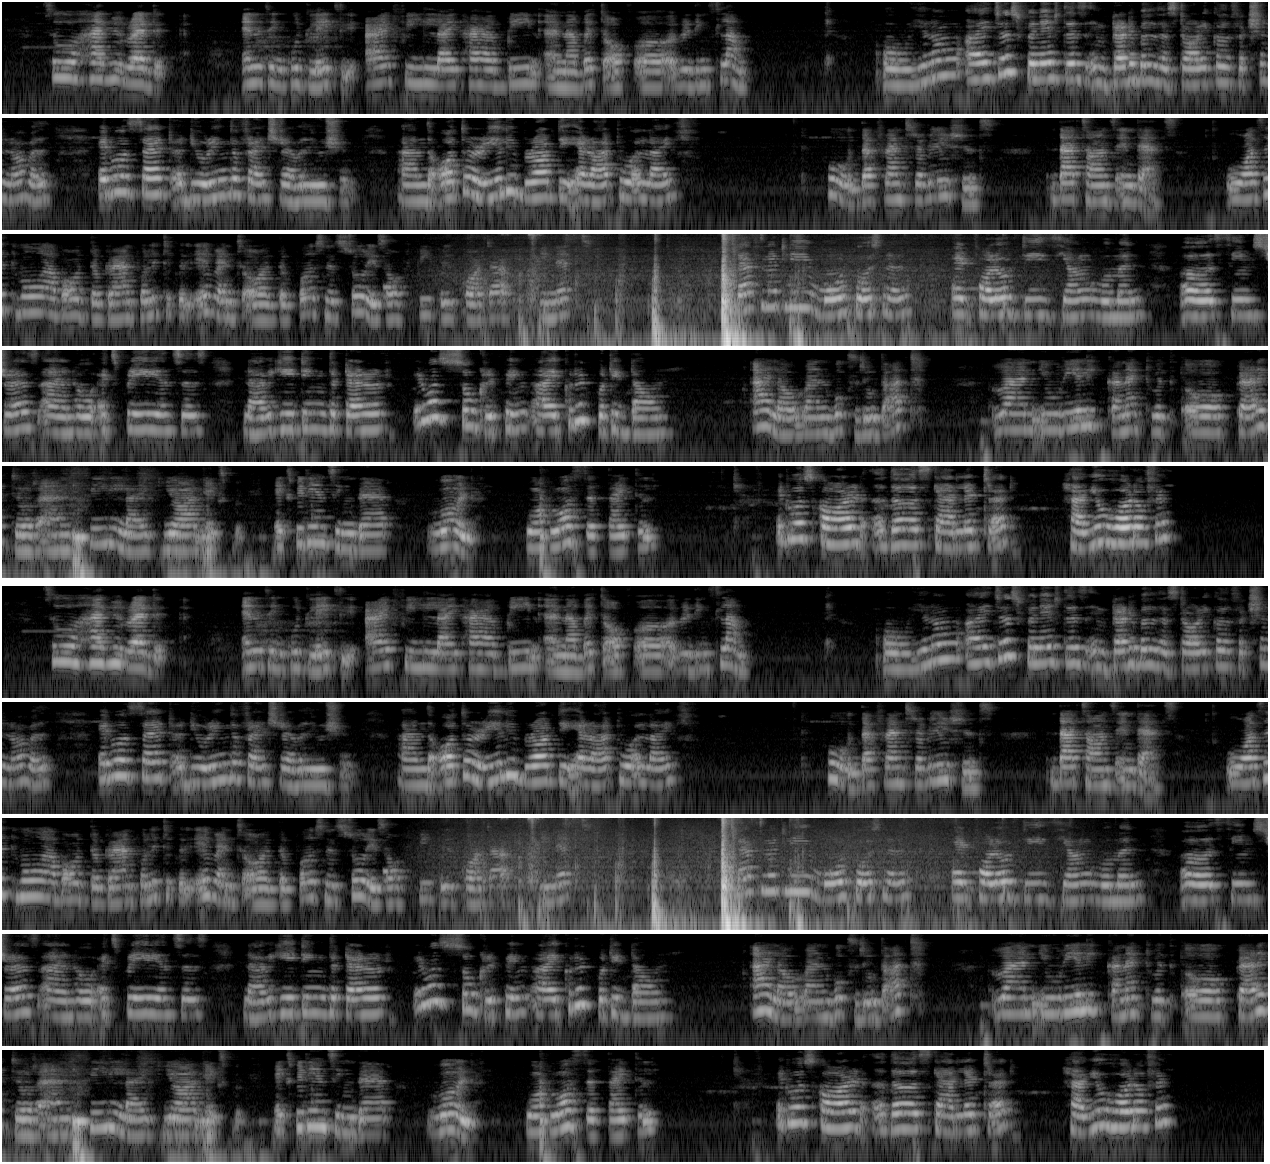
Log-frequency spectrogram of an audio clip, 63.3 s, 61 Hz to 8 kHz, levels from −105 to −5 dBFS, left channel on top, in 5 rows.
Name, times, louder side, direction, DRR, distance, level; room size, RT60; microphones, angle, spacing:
voice 1, 0.5-1.6 2.4-7.4 20.9-22.5 23.1-24.2 24.9-31.2 33.2-33.3 34.9-35.1 45.5-47.2 47.9-53.0 53.4-54.5 54.9-55.4 55.9-57.2, equal, 25° right, 1.1 m, -48 dB
voice 2, 8.8-13.1 13.6-16.2 16.6-19.4 32.6-34.4 34.8-36.7 37.1-40.0 40.4-41.8 42.1-44.6 58.4-60.7 61.3-62.3, left 3 dB, 10° left, 0.6 m, -45 dB
sound 1, 29.5-36.0 36.5-36.6, right 1 dB, 70° right, 1.0 m, -42 dB
3.6 x 2.4 x 2.8 m
head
